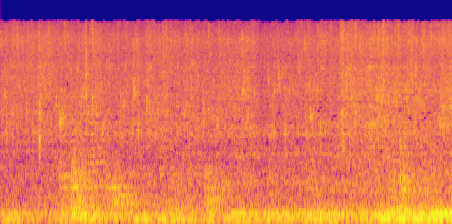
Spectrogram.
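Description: Battered banana fritters sizzling and crackling in hot oil in a frying pan, a steady hiss dotted with small pops.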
